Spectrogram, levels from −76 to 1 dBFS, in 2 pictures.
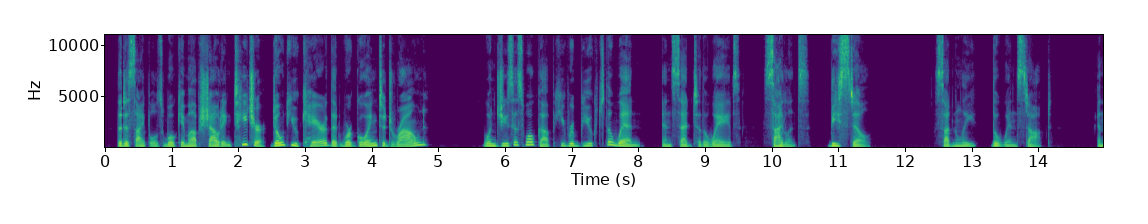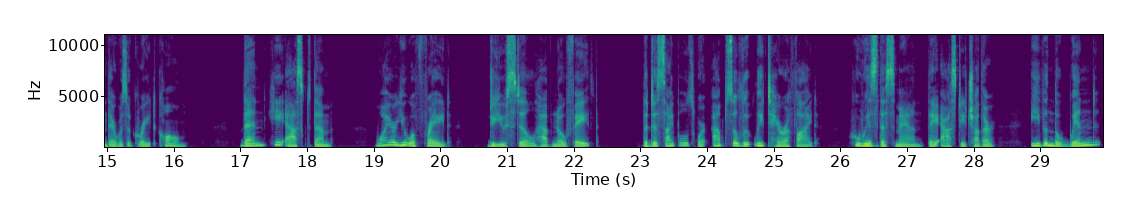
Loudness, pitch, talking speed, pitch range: -17 LUFS, 160 Hz, 140 wpm, 140-190 Hz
